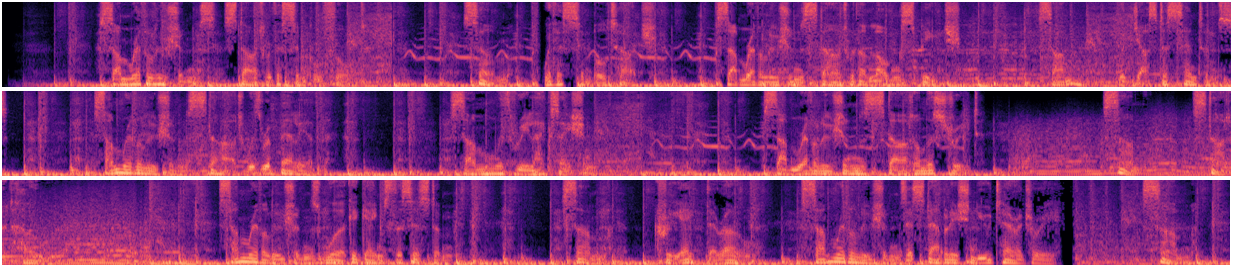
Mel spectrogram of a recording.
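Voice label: British English, Kraftvoll; Bosch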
